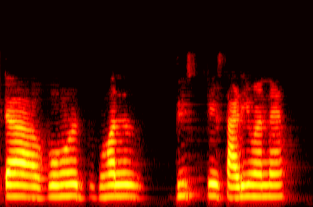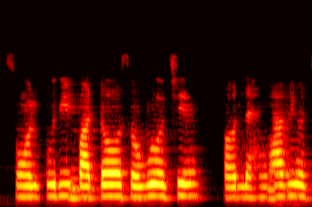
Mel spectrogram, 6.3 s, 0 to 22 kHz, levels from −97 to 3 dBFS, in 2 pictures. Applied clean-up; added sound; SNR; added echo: neural mask model DeepFilterNet 3.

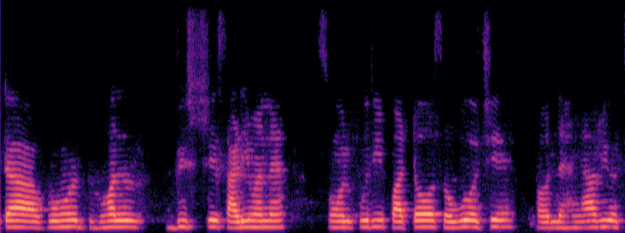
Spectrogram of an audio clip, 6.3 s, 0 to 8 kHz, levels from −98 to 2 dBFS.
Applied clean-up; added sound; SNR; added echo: neural mask model Resemble Enhance denoiser.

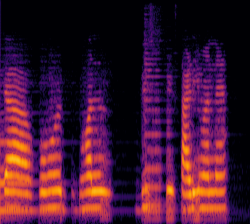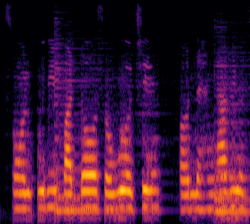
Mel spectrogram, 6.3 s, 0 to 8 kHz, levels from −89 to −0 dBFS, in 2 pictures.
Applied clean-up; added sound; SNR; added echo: neural mask model RNNoise.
